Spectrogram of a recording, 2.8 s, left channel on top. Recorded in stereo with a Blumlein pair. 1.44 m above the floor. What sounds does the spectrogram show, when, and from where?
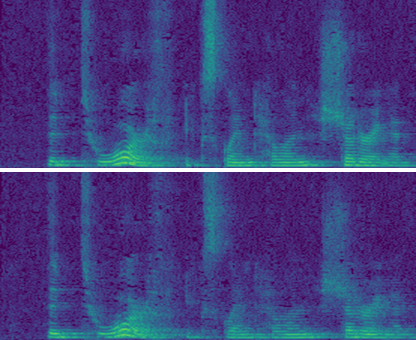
0.3 s a woman speaking: 5° right, 0.9 m; by 2.7 s 65° left, 1.4 m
